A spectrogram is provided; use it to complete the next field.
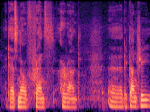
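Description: Speaking with a Dutch accent, a man keeps a fairly slow pace. His medium-pitched voice has fairly even intonation. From Netherlands. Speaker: journalist. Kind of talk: panel discussion. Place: hall. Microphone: podium.

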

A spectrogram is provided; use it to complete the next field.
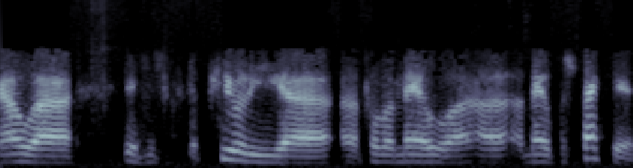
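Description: With a Dutch accent, a man speaks at a fairly high pitch. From Netherlands. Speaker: film writer-director. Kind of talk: interview. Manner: halting, many fillers and repetitions.

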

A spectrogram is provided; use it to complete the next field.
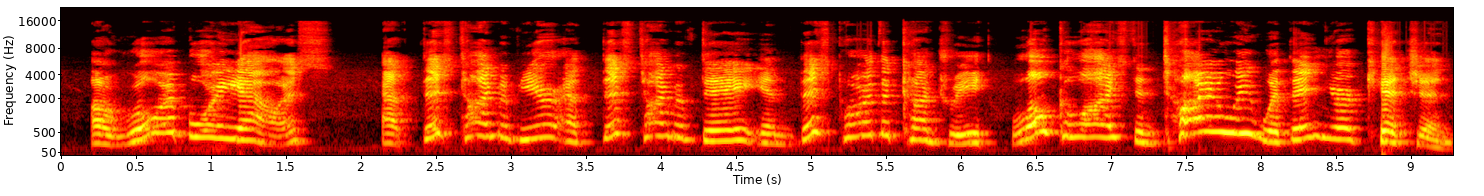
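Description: A man performs a cartoonish character voice at an extremely high pitch. His pitch swings very widely at a moderate pace, with hardly any pauses. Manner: gruff, dry, suspicious.

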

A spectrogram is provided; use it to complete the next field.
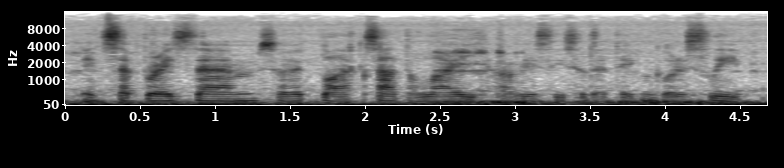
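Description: Loud background noise surrounds the recording. A man speaks over it at a moderate pace. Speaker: family travel vlogger. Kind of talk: casual vlog chat. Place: home room. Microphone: phone near.

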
